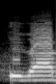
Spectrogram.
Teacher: প্রথম ইযা নরম, এক আলিফ টান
